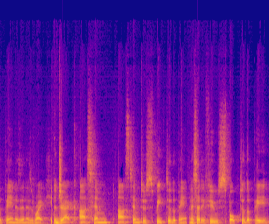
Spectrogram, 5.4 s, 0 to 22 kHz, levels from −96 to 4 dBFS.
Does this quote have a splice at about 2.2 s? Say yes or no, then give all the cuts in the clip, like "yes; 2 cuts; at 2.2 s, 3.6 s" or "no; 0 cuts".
no; 2 cuts; at 0.9 s, 3.7 s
